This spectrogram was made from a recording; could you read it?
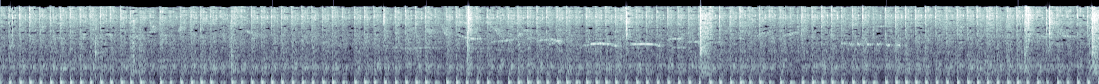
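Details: Old Honda Supra motorcycle single-cylinder after repair of a klotak/gletok engine knock: even thump about three beats a second, steady and clean, no clatter. Cause was a loose clutch housing (mangkok kopling) with rivets not fitting its holes; now fixed.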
